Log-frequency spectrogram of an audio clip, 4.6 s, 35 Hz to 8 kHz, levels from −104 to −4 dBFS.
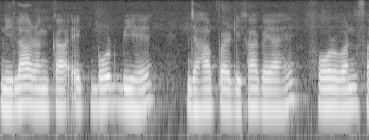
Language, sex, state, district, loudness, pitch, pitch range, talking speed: Hindi, male, Arunachal Pradesh, Papum Pare, -17 LUFS, 125 Hz, 125-135 Hz, 210 wpm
